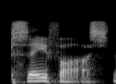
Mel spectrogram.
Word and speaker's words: psephos: The Greek here is psephon leucain, and Owen writes this, psephos, that's P-S-E, long E, P-H-O-S.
